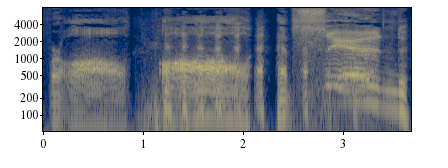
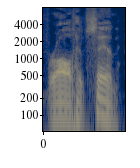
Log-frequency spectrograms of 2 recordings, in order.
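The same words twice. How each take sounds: First: It is said in a stern, judgmental tone. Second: It is said in a plain, matter-of-fact tone. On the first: It passes judgment and condemns. The speaker calls it wrong. "you had to get the voice of God into it. It had to be judgmental" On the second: It simply states a fact. The speaker calls it right. "I never said it as if it was a matter of fact"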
